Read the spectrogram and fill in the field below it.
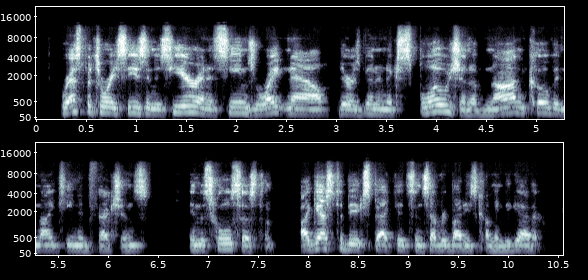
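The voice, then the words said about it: Hoarse voice. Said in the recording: “You may notice my hoarse voice today. I'm getting over a non COVID 19 viral infection”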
